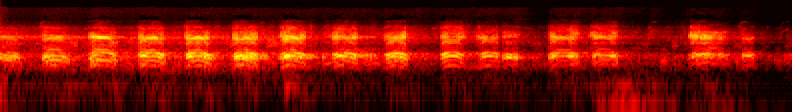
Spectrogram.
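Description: Greylag geese honk loudly in a rapid, steady series of nasal calls, about three per second, with a brief pause before the calling resumes. No one speaks.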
